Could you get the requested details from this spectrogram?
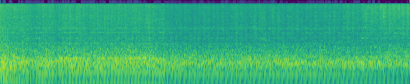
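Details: Ford Model T at a slow, even chugging idle right after its rebuilt carburetor was installed, settling a little lower after a few seconds; smooth and steady, running well, normal idle.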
